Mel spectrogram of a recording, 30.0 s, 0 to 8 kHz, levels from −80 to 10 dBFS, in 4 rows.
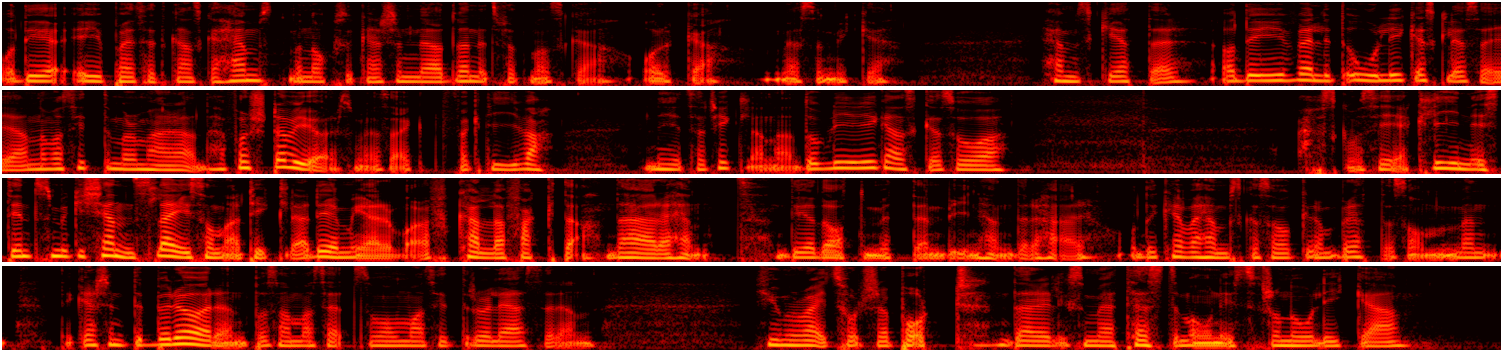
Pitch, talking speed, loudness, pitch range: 170 Hz, 235 wpm, -29 LUFS, 160-190 Hz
